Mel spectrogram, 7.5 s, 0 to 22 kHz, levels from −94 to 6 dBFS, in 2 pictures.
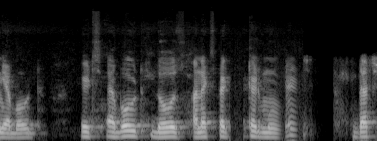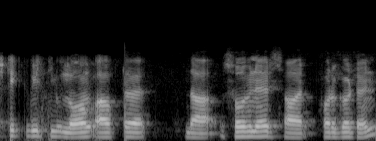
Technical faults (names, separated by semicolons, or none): repeated packet loss (robotic sound); call bitrate drop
